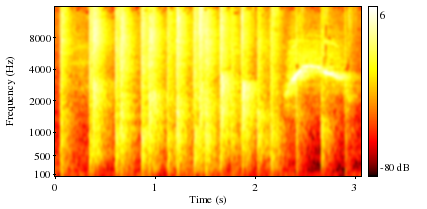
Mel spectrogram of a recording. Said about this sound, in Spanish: Un aplauso.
